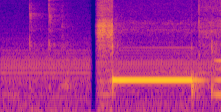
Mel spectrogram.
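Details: Zoll X Series defibrillator monitor switched on with the green on button: a single steady electronic beep about half a second long, the startup beep.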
